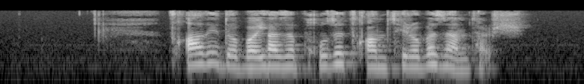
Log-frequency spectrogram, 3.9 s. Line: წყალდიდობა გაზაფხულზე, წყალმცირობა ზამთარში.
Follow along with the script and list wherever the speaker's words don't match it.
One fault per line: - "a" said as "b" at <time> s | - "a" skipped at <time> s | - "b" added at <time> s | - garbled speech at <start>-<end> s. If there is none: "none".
none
